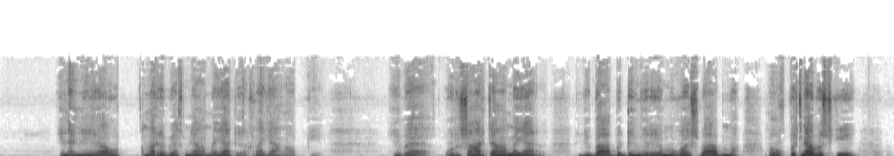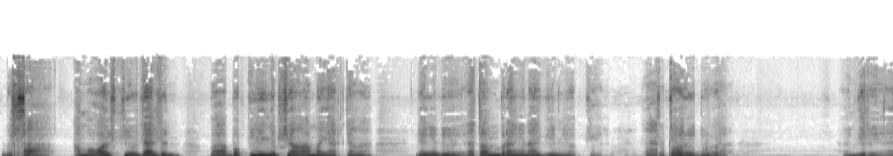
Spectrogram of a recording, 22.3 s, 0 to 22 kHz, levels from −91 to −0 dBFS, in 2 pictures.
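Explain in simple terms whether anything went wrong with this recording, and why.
Throughout the recording, the speech sounds swirly, hollow and smeared, with blunted consonant attacks and nothing above about 14 kHz. That is generation loss: the audio was likely compressed and decompressed around seven times, and each pass added fresh damage.

From 10.68 to 11.58 s and again from 18.55 to 20.61 s, the speech turns into a rigid, metallic buzz at about 188 Hz. This is robotic sound from repeated short buffers: new audio likely arrived too slowly, so the player kept repeating a tiny slice of roughly 5 ms for most of those stretches.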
